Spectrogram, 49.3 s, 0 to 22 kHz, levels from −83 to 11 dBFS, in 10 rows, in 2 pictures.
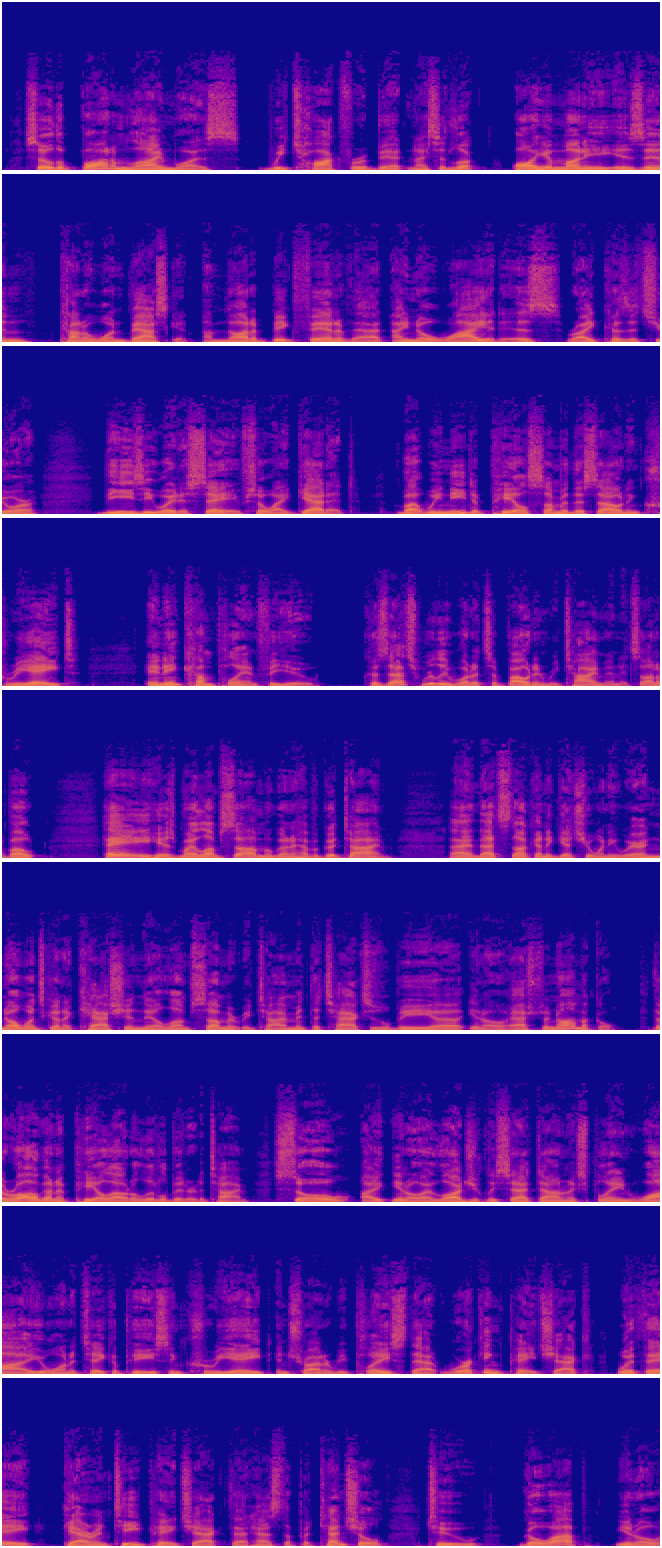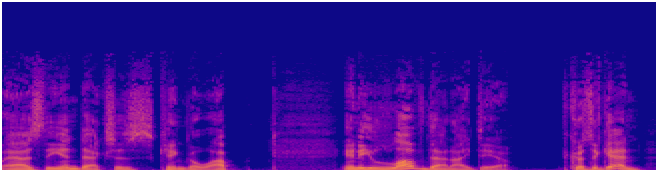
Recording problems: none

